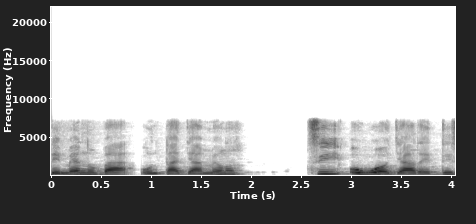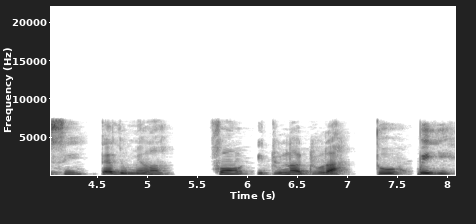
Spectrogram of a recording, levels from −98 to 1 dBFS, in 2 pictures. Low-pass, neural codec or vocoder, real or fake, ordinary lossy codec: 7.2 kHz; none; real; none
